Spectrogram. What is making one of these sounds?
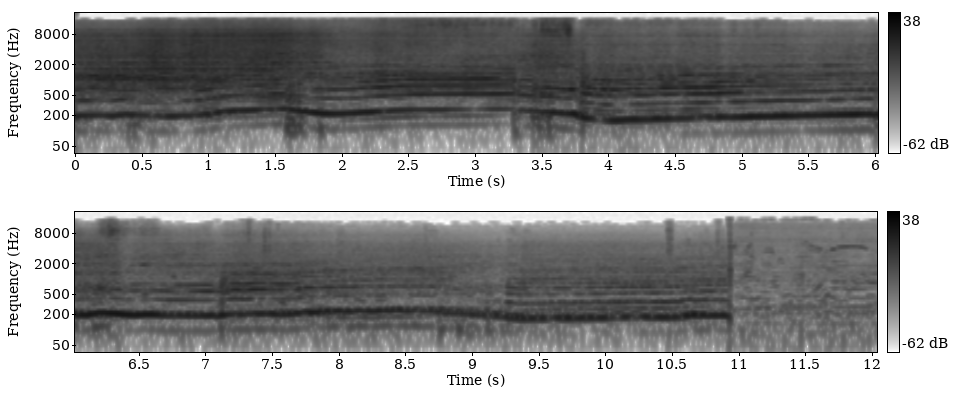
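A rally car engine roars loudly close by, revving up and down as it speeds away.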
